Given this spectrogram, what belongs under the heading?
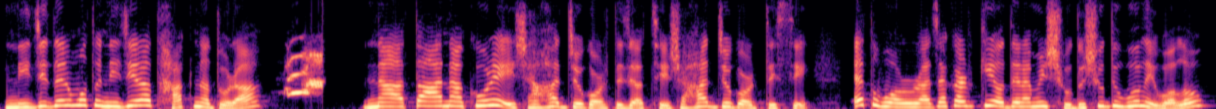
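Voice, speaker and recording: A woman's voice: high-pitched, expressive, moderate pace, muffled recording, background noise. A woman voicing a bossy, sulky, spiteful grandmother in an amateur comic cartoon, nagging and demanding petulantly. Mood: scornful.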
